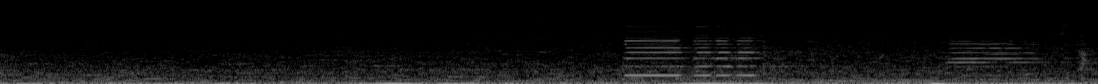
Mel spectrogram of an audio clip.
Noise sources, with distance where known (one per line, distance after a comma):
car horn, near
